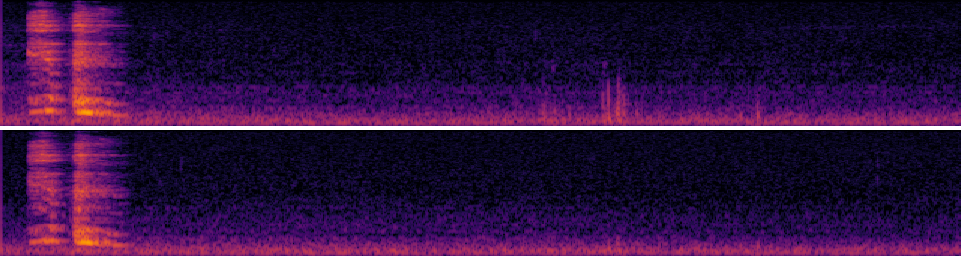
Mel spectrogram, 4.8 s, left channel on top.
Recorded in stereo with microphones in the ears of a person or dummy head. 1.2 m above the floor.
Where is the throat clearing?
35° left (ahead or behind), 1.4 m.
